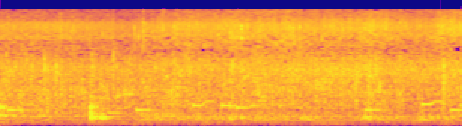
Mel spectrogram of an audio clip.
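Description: Taro stolons (kochur loti) sizzle as they drop into a frying pan with onions that have not been browned. A dense, rain-like crackle of hot oil holds steady throughout, with a few faint clinks and tonal touches.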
